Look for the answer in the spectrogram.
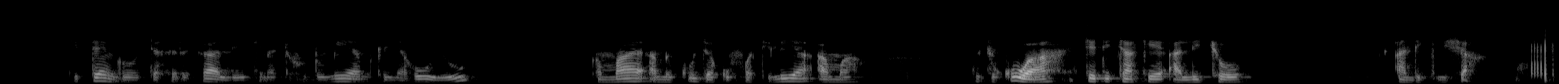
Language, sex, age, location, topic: Swahili, male, 25-35, Wajir, government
